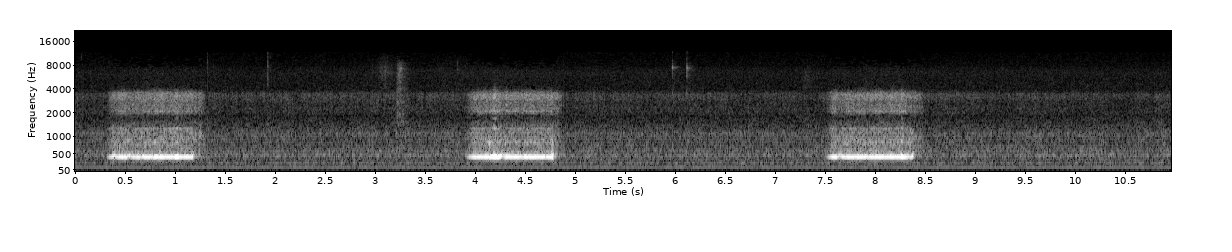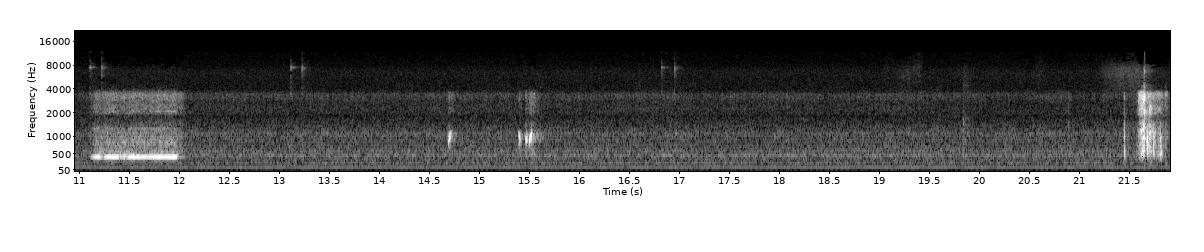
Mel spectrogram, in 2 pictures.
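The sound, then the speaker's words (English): An outgoing Skype call ringback tone repeats four times, each burst about a second long with roughly three seconds of quiet between, followed by a few faint clicks and a sharp click at the end, as a dropped call is redialled and fails to connect. “And then I tried calling again, then I couldn't connect.”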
